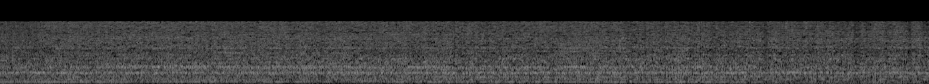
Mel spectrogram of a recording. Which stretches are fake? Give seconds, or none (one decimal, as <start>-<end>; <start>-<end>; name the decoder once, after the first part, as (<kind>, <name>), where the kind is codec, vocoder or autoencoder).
4.5-5.6 (vocoder, Vocos); 6.2-9.3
